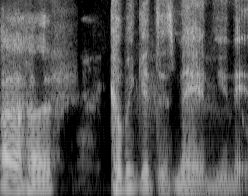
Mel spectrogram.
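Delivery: shady, creepy man voice. Talking about internet tracking cookies, voicing the tracking in a creepy guy voice. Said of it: "That's my voice for the internet tracking".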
